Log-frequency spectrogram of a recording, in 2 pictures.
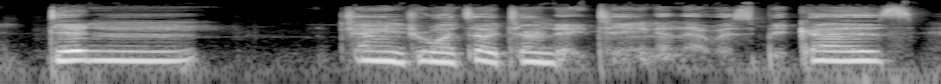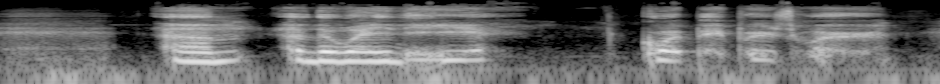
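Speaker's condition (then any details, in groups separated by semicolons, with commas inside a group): Cerebral palsy; uses a wheelchair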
